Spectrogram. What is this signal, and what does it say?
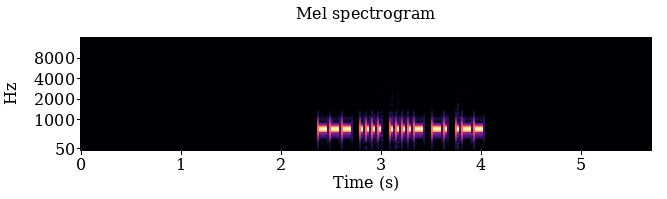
Morse code, heard as a keyed tone, about 40 wpm, 700 Hz. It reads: OH4NW
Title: DXCC-100 Call Signs - 5 Characters - Repeated 3x - 40wpm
